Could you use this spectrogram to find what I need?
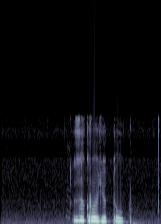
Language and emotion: Russian, sad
